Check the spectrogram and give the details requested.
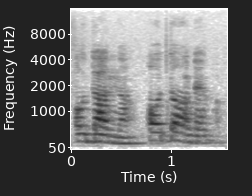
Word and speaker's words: autumn: autumn 注意这个 m 不发音，OK， autumn 而不是 autumn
